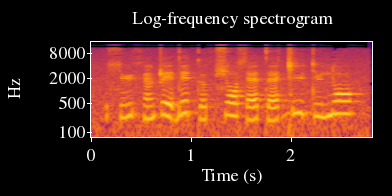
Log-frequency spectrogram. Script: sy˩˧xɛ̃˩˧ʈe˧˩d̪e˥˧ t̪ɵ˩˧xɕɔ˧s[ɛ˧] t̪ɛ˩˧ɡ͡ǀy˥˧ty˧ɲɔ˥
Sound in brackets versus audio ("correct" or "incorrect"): incorrect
